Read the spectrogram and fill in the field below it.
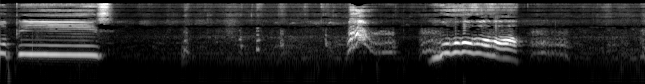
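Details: Chorus of three-week-old Corgi pups: a level, sustained howl for about a second, quiet shuffling, then an arched wail that rises and falls, with faint whimpers between.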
